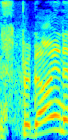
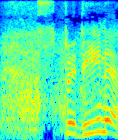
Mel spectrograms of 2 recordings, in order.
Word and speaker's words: Spadina: Right here we're going to be crossing Spadina Avenue, or Spadina Road actually, north of Bloor.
